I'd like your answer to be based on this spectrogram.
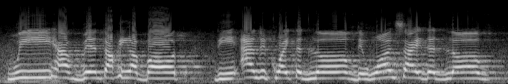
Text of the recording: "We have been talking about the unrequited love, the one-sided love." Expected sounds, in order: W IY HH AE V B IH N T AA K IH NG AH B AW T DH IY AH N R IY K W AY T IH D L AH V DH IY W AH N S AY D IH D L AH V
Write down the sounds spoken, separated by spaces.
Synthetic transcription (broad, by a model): W IY HH AE V B IH N T AA K IH NG AH B AW T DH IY AH N R IY K W AY T IH D L AH V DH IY W AH N S AY D IH D L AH V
